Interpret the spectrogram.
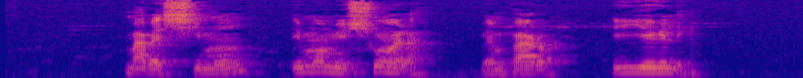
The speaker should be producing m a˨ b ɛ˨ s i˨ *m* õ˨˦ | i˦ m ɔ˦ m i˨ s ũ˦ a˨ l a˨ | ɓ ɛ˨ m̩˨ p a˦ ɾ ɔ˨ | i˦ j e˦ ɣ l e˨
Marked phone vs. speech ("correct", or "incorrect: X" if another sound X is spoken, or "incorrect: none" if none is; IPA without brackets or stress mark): correct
